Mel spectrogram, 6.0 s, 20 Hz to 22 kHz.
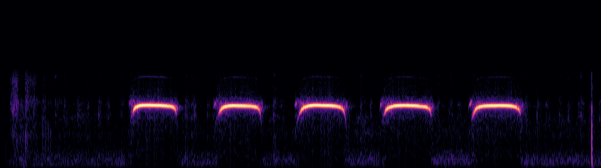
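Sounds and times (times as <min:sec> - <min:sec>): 
dog whistle: 0:01.3 - 0:05.2.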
